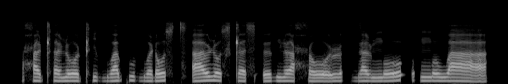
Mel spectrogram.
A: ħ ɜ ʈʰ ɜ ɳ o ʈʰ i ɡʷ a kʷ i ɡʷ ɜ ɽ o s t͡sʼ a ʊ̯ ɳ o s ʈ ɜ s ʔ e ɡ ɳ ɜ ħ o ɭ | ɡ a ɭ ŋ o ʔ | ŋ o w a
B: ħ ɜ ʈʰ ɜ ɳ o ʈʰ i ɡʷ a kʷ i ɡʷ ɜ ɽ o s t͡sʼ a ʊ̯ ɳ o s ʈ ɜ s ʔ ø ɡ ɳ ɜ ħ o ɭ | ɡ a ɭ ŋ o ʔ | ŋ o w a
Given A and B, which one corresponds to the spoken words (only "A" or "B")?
B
